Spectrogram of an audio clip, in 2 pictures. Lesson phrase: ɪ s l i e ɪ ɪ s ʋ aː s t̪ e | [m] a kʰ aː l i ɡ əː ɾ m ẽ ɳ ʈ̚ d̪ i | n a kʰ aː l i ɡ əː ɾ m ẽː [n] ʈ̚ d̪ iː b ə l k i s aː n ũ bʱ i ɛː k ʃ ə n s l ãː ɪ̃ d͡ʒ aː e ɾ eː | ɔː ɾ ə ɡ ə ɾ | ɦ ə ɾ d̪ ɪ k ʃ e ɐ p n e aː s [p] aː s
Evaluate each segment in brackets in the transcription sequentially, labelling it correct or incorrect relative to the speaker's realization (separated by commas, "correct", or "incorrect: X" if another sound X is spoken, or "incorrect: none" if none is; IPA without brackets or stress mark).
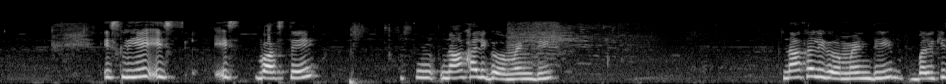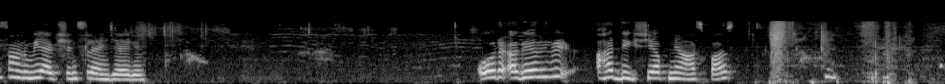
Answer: incorrect: n, incorrect: ɳ, correct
